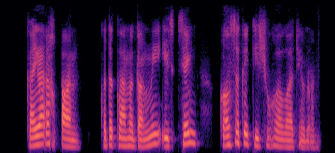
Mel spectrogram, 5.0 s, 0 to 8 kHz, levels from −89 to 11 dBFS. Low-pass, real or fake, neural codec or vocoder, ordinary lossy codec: 7.2 kHz; fake; codec, 16 kHz, 1 kbps, FreqCodec, larger model; AAC, 48 kbps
